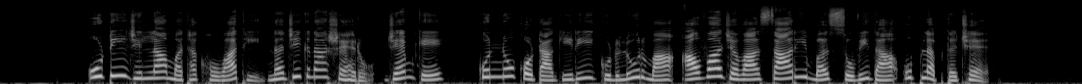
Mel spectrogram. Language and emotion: Gujarati, neutral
